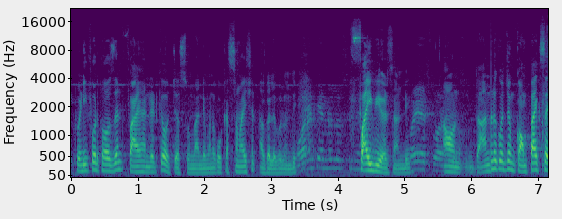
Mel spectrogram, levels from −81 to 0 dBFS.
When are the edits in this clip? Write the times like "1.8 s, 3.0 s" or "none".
none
